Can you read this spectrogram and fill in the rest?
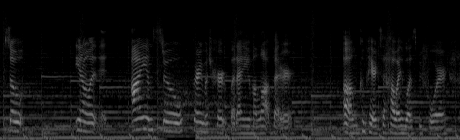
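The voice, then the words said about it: Cracking, emotional voice. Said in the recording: “if my voice is a little cracky right now because it is still an emotional thing to talk about”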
